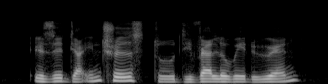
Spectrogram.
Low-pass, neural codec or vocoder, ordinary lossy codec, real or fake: none; none; none; real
